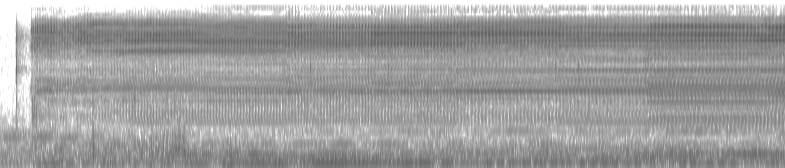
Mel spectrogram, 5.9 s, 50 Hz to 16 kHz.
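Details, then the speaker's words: Dan Kubin Sidewinder V3R tattoo machine after inconsistency fix, voltage stepped from 4.5 through 5, 5.5 to 6.5 V with rubber bands on: bright, steady high buzz, consistent pulse, no stumbling at low voltage. Normal running. "5, 5.5, yeah, 6.5, that's the sound, and that's with rubber bands on."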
